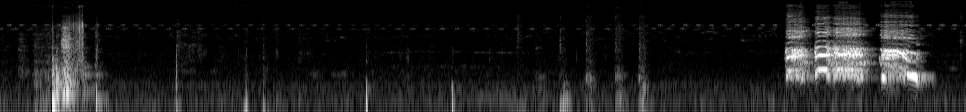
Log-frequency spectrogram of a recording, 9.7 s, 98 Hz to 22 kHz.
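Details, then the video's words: An Aseel rooster on a farm gives a harsh, ragged crow in two bursts near the end, a dawn wake-up call at about 4:30 am. Before it come scattered clicks and knocks, a short rustle and faint insect chirps. "Rooster Sound effect - Relaxing Nature 4:35am"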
